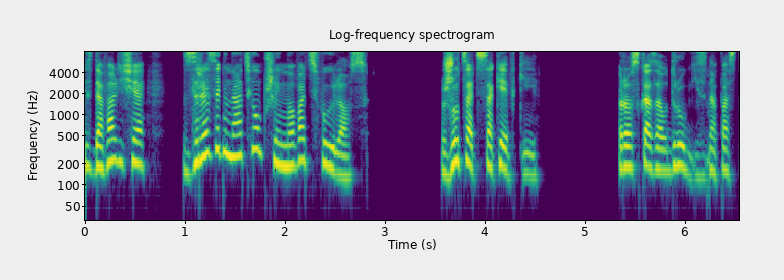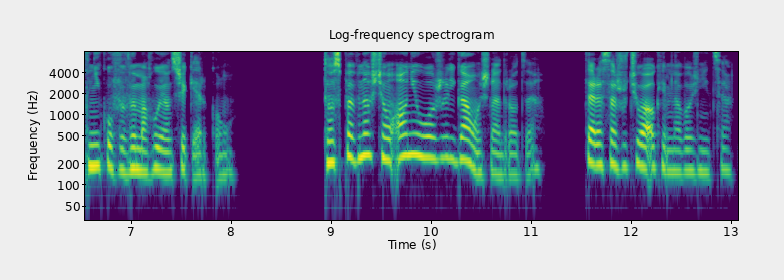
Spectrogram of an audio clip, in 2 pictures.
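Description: A woman reads a novel aloud with a low, steady voice and a measured storytelling pace. The sound is close-miked and dry, with no room echo. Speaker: audiobook narrator. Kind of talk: scripted narration.

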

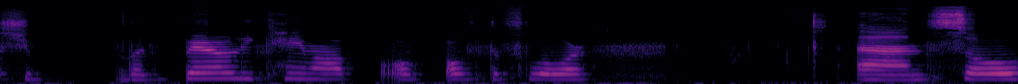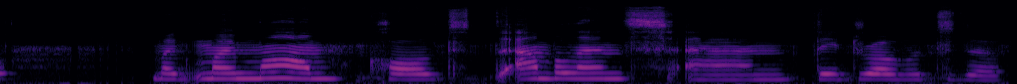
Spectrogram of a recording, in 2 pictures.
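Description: A woman's voice: sits high, a little mellow, clean tone, low-quality recording. A teenage girl vlogger telling a personal story in a casual, rambling way, full of "like" and "you know".

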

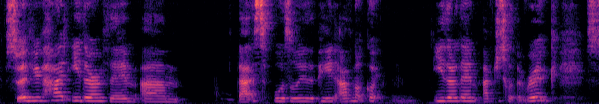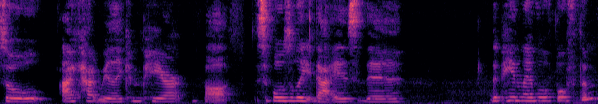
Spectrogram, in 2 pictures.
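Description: Chatty high-voiced woman. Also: steady tone, normal speed, darkish tone. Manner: chatty and rambling, with frequent asides. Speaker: beauty vlogger. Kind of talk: casual chat to camera.

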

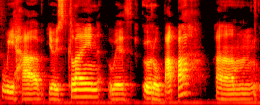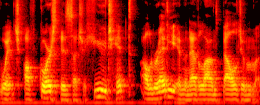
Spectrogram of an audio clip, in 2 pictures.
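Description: A man vlogging casually about songs he likes, earnest and enthusiastic, often pausing with ums and restarting his sentences. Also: lowish voice, vocal fry, a bit bright, reverberant. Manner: hesitant, frequent ums and restarts. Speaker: Eurovision vlogger ranking songs. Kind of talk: casual opinion vlog.

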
